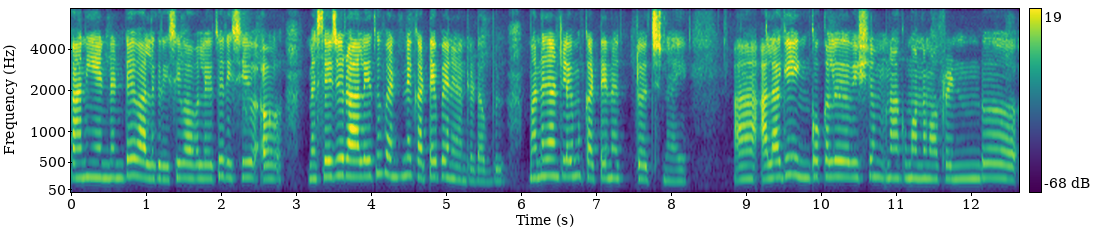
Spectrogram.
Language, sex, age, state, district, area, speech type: Telugu, female, 30-45, Andhra Pradesh, Guntur, urban, spontaneous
